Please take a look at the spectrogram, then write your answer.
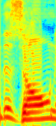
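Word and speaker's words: DAZN: or so your time it's going to be on the Zone here in the states that's the $999 stream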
